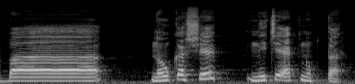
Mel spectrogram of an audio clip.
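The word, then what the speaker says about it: ب: তাহলে আমরা এটাকে বলব বা নৌকা শেফ। নিচে এক নুক্তা। হরফের হরফটা হবে বা বা এর উচ্চারণ হচ্ছে দুই ঠোট থেকে।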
